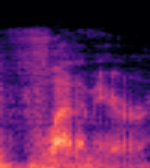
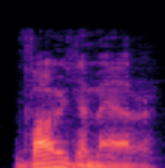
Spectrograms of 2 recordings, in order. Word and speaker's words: Vladimir: My mom still can't say Vladimir. She says Voldemir.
